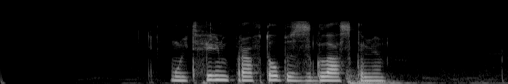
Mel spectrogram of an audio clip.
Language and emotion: Russian, neutral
